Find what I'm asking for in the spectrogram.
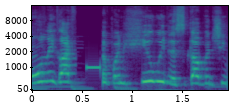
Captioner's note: beep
